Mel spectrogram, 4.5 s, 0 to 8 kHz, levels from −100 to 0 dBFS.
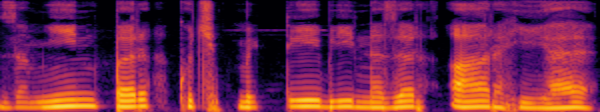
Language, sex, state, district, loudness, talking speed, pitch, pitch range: Hindi, male, Jharkhand, Ranchi, -18 LUFS, 120 wpm, 150 Hz, 135-160 Hz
